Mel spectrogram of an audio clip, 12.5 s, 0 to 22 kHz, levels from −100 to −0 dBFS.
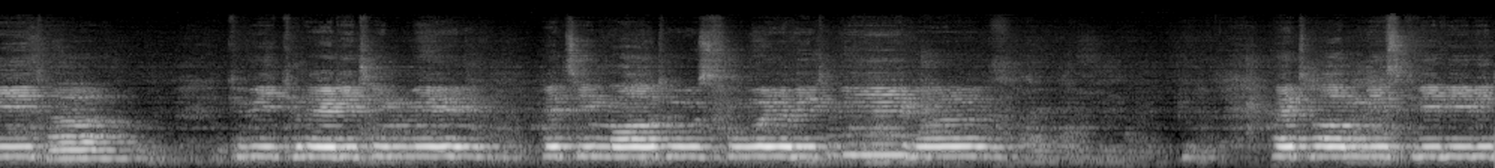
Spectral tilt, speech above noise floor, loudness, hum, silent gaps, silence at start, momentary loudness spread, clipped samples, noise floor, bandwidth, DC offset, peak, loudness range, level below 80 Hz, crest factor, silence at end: -6.5 dB/octave; 35 dB; -23 LUFS; none; none; 0 s; 14 LU; under 0.1%; -57 dBFS; 10.5 kHz; under 0.1%; -8 dBFS; 6 LU; -72 dBFS; 16 dB; 0 s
